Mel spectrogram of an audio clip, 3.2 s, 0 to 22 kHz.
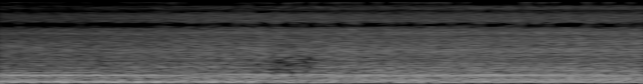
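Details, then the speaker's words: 2011 Jeep Wrangler 3.8L after transmission pan gasket replacement, with about 4.5 of the recommended 8.8 quarts of fluid in so far: steady, even low idle rumble with no knocks, ticks or misses, and no leak seen. Normal idle. "Truck sounds good though, and it's starting to come together."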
